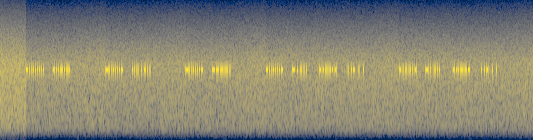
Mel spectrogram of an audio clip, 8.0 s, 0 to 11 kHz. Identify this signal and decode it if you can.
Hellschreiber (Feld-Hell, 122.5 baud), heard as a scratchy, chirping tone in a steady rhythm, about 2000 Hz. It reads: CQ DX DE OK0Y OK0Y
